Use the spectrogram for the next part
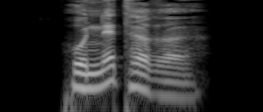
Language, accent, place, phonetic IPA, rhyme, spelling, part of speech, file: German, Germany, Berlin, [hoˈnɛtəʁə], -ɛtəʁə, honettere, adjective, De-honettere.ogg
- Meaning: inflection of honett: 1. strong/mixed nominative/accusative feminine singular comparative degree 2. strong nominative/accusative plural comparative degree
